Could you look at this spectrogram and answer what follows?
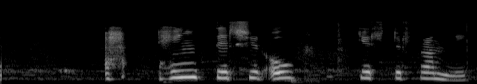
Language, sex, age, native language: Icelandic, female, 9, Icelandic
